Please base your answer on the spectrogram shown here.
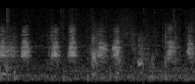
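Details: Hungry ducks fighting during heavy snow: short nasal quacks repeat about every quarter second, fairly steady, with one lower, softer note near the end.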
